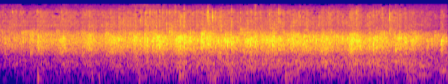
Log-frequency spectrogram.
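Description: Congregation applauding, a dense steady clapping that builds over the first couple of seconds and holds until near the end.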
